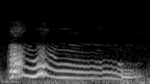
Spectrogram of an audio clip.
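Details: Old Siberian Husky playing outdoors beside a big river, giving one drawn-out whining howl that starts with a couple of sharp yips, slides down and wavers, about one and a half seconds long.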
